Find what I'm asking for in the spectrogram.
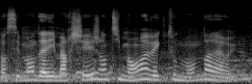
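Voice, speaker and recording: A woman with a medium pitch talks at a fairly quick pace with fairly even intonation, amid crowd noise and audible room echo. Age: 60s. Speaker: street protester. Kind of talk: street interview.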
